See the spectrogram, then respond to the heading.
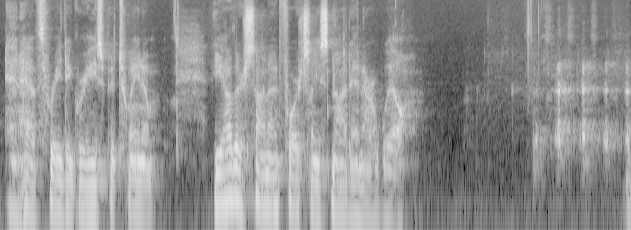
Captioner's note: laughter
